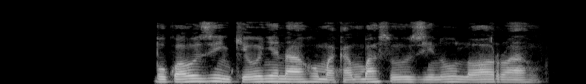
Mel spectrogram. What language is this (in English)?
Igbo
